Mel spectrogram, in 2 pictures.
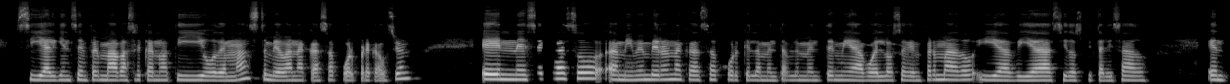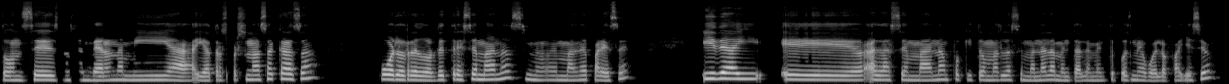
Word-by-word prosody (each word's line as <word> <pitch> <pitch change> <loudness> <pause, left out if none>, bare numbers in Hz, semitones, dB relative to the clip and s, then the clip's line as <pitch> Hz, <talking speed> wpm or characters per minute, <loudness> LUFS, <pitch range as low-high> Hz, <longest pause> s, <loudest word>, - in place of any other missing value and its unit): si 210 -2 -1
alguien 195 +1 +1
se 220 - -1
enfermaba 200 -1 +2
cercano 200 -1 -3
a 200 - -4
ti 205 -1 -1
o 190 0 0
demás, 215 +10 0
te 235 - -4
enviaban 195 -2 +2
a 195 - -2
casa 200 +3 -3
por - - -3
precaución. 265 +9 -3 0.6
En 235 -1 +7
ese 225 +4 0
caso, 265 +1 +3
a 225 - +4
mí 210 -1 -2
me 210 - -2
enviaron 220 +1 +2
a 230 - 0
casa 215 0 -3
porque 205 -1 -6
lamentablemente, 195 0 -5
mi 205 0 -3
abuelo 190 +1 0
se 200 - -5
había 190 -1 -3
enfermado 215 +2 0
y 205 -1 -1
había 190 0 +3
sido 190 0 -6
hospitalizado. 190 0 -5 0.5
Entonces, 200 0 +1
nos 200 0 -12
enviaron 195 +1 +1
a - - 0
mí 205 0 -1
y 205 - 0
a 185 -2 +3
y 185 - 0
a - - +2
otras 195 +1 -7
personas 220 +2 -1
a 250 - +1
casa 260 +4 +2 0.6
por 230 -1 +5
alrededor 205 -3 +3
de 210 +2 0
3 215 0 -2
semanas, 235 +7 0
si 235 - -5
no 205 -2 -5
me 205 0 -6
mal 200 -1 -3
me 215 +1 -2
parece. 205 - -2 0.7
Y 265 0 +4
de 275 - +9
ahí, 260 -1 +4
eh, 210 -2 +3
a - - +4
la 210 0 0
semana, 200 +1 -2
un 220 - -9
poquito 210 -2 -7
más 200 +1 -4
la 210 - -2
semana, 195 -2 -5
lamentablemente, 185 -2 -5
pues - - -6
mi 200 - -4
abuelo 175 -2 -4
falleció. 270 - -4
205 Hz, 185 wpm, -23 LUFS, 195-220 Hz, 0.7 s, de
